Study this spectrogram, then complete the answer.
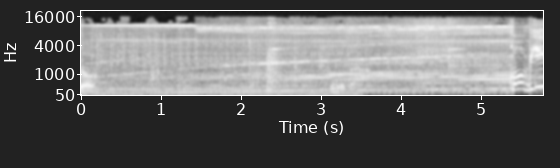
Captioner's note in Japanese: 機械が発動する音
